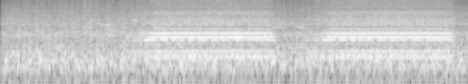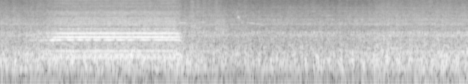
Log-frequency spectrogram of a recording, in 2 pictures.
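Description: A steam locomotive chugs steadily along the rails.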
